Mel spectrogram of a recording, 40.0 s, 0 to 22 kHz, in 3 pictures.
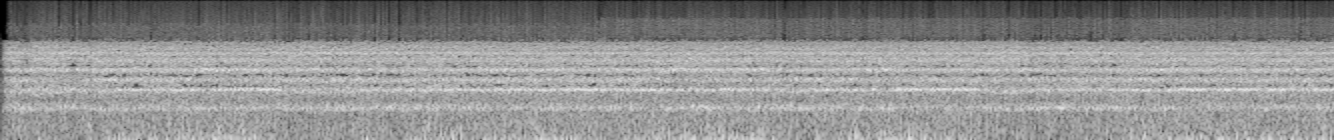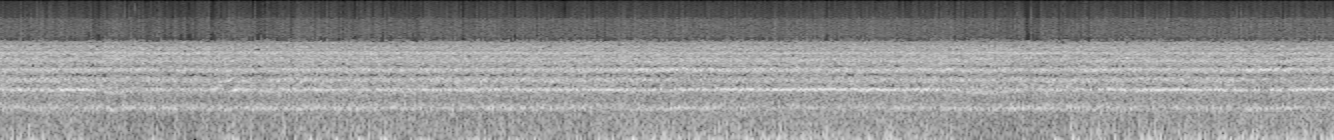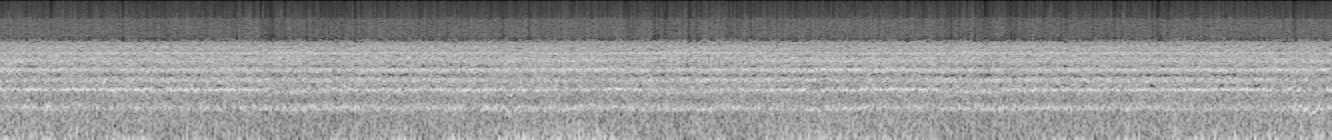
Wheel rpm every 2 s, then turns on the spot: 220, 220, 230, 230, 230, 230, 230, 230, 230, 230, 230, 230, 230, 230, 230, 230, 230, 220, 230, 220.
none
